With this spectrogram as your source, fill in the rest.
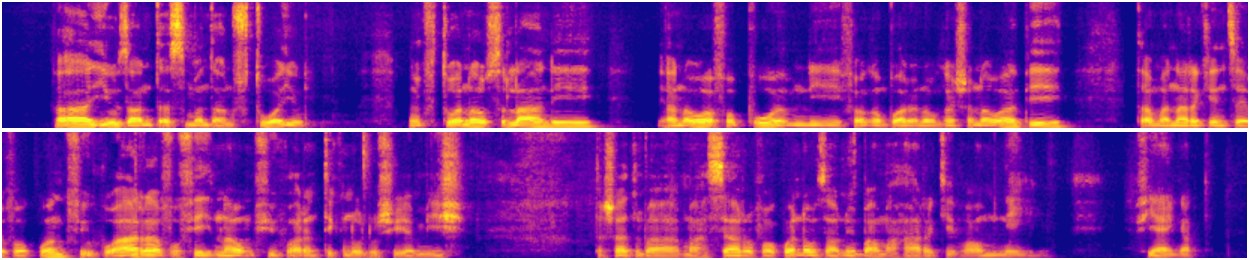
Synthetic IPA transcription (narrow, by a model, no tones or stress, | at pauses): aiuzanid̪a̰simand̪anifu̥t̪uaiw | ifi̥t̪uanawsilani | a̰nawafapuaminifa̰ŋɡambua̰ɾa̰nawŋɡaʃanawab̪e | d̪̥a̰manaɾakamizajavakuaŋifivuaɾəvo̰feinawmifivua̰ɾanit̪eknolo̰ʒiamiʃi̥ | d̪̥asad̪imbamaɦasiaɾavakuanawzaniwemba̰maɦaɾakivaamini | fiajŋan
